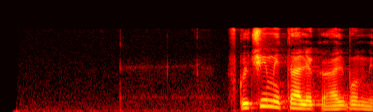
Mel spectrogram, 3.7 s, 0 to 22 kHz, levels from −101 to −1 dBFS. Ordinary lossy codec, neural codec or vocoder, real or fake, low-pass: none; none; real; none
